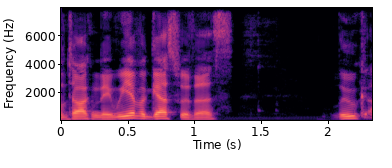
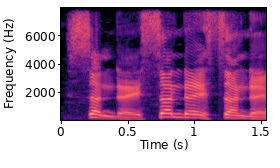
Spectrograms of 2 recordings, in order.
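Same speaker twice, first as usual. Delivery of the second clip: monster truck announcer; 7 semitones higher, 4 dB louder than usual. Pretend. Monster-truck style promo chant.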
